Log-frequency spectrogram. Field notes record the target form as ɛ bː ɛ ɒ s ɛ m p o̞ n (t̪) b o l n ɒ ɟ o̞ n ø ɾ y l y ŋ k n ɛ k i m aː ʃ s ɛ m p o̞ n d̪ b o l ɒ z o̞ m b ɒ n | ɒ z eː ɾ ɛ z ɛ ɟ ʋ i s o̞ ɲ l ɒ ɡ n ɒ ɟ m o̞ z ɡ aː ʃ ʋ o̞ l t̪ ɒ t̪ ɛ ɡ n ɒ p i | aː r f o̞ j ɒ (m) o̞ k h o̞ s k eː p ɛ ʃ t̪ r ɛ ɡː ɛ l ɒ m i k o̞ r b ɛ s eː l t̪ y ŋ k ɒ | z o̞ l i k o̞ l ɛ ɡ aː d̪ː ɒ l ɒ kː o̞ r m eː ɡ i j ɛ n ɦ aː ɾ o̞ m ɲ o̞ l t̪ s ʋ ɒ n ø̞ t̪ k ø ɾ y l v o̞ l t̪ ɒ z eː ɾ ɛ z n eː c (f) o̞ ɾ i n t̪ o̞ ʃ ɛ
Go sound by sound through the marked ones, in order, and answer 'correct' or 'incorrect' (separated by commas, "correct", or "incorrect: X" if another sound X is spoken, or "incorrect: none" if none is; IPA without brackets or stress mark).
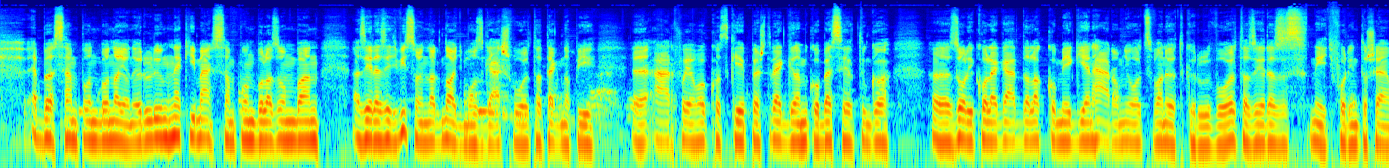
incorrect: d̪, correct, correct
